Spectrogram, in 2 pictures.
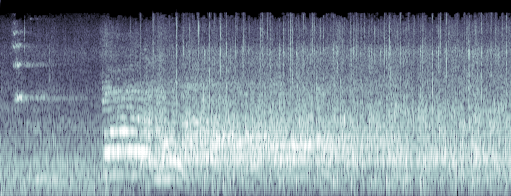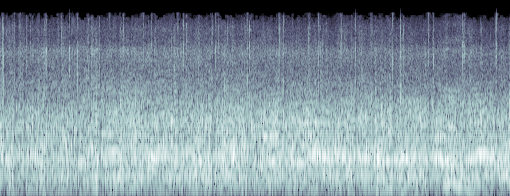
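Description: A large crowd cheers and roars loudly in a big echoing hall.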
